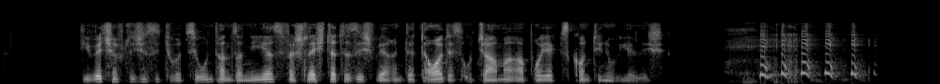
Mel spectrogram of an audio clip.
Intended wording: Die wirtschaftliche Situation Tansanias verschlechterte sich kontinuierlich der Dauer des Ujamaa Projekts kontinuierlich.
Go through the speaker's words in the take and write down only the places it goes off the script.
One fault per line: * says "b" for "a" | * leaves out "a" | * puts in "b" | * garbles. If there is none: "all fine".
* says "während" for "kontinuierlich"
